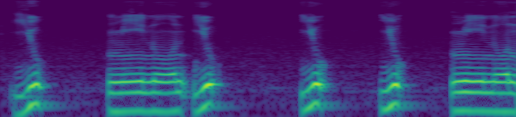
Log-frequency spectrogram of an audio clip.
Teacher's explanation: saat disukunkan dia tidak ngalir, tidak berhembus nafasnya. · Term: jahar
